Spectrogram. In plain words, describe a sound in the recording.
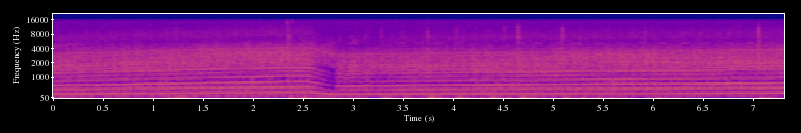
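A car engine hums and slowly rises in pitch as the car speeds up.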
